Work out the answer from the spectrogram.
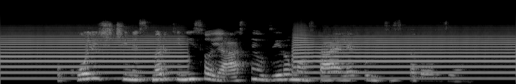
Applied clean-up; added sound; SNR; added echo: none; Trumpet; -1 dB; none.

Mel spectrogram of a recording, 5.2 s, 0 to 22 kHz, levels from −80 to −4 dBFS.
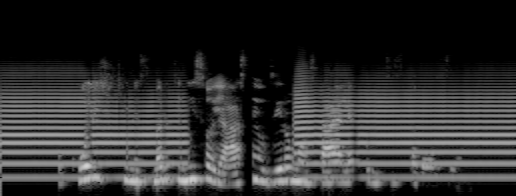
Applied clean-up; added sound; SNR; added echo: neural mask model RNNoise.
